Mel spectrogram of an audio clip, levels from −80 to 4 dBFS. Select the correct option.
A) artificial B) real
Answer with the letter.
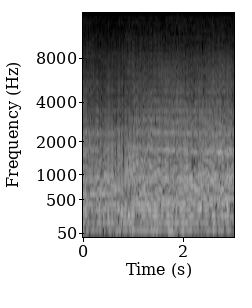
A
